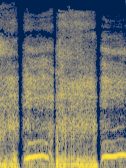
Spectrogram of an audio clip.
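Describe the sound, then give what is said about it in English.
A voice imitates a caller's heavy, raspy breathing, three loud drawn-out breaths with a short pause between each, gasping and breathy as if panting into a phone. “And when I say thanks for the call, I dumped the call because he was breathing like this.”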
